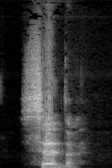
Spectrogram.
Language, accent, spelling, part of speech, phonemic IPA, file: French, Canada, cèdres, noun, /sɛdʁ/, LL-Q150 (fra)-cèdres.wav
- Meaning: plural of cèdre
